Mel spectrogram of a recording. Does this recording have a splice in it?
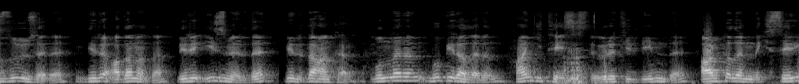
no; 0 cuts

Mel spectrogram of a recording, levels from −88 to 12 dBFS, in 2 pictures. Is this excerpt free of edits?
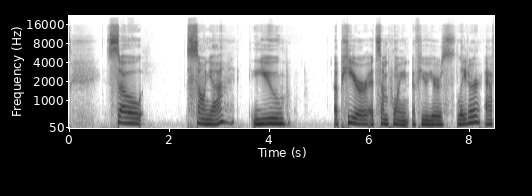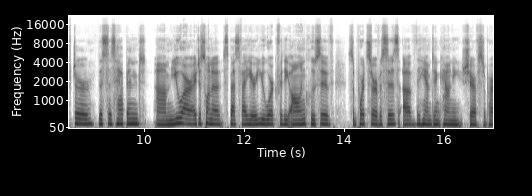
yes; 0 cuts

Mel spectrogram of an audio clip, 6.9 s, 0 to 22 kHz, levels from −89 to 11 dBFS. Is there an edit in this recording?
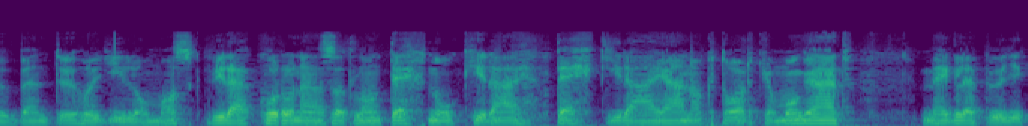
yes; 1 cut; at 1.3 s

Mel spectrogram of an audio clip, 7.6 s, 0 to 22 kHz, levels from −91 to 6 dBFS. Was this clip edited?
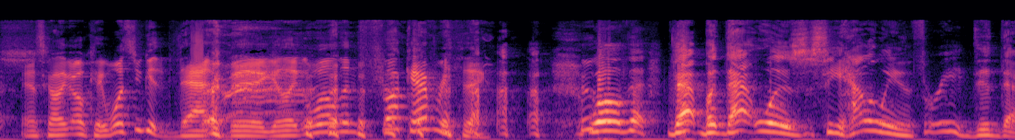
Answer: no; 0 cuts

